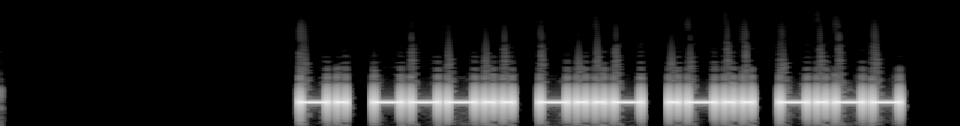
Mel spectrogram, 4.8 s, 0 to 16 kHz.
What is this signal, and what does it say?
Morse code, heard as a keyed tone, about 26 wpm, 700 Hz. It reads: N8XLY
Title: Speed Racing - USA 1x3 Call Signs 22wpm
